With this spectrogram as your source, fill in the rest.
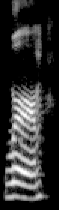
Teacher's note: Here, you don't really hear the vowel. You just transition from the W to the R. Worm versus warm.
